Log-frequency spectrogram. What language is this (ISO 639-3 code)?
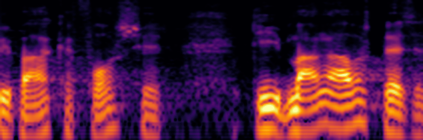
dan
